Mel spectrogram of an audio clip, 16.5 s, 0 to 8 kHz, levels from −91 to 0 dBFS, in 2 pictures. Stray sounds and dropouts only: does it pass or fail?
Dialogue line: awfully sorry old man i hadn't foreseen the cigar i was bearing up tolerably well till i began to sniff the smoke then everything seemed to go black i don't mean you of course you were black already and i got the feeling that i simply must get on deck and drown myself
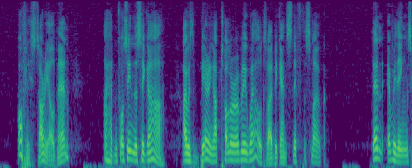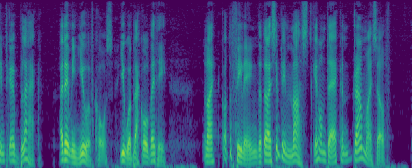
pass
